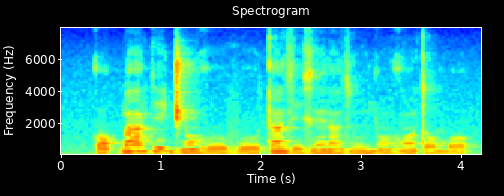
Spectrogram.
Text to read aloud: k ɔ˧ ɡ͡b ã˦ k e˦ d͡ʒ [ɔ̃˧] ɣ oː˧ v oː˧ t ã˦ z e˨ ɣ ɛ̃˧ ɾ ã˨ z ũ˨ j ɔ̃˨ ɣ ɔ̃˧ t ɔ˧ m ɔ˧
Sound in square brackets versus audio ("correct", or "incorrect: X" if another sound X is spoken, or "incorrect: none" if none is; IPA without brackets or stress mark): incorrect: ɔ̃˦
